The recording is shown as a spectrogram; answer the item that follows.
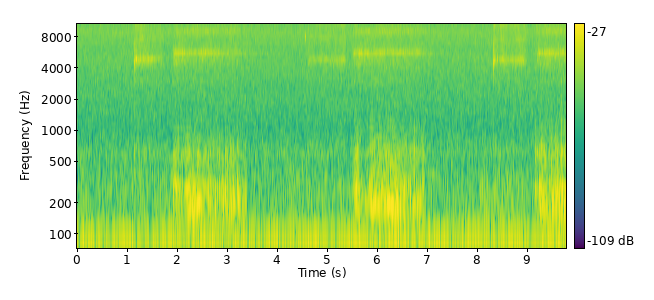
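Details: Sleeping French Bulldog puppy snores in three gentle, gurgling low breaths, roughly every three seconds, each lasting over a second, against a constant low hum.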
